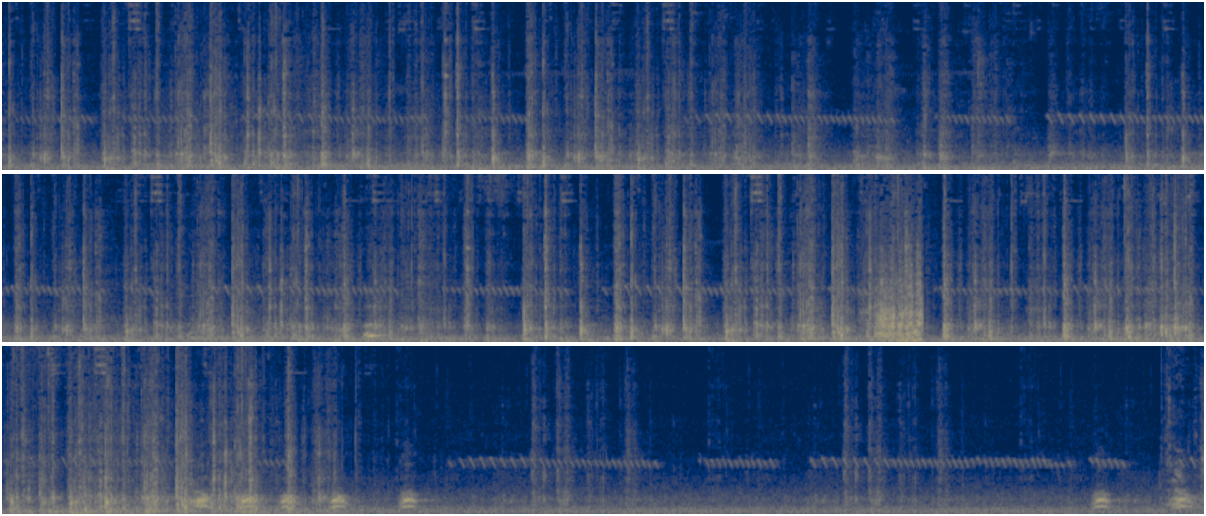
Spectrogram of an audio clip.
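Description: Horses' hooves clip-clopping on hard ground as several horses pass. The hoofbeats are busiest in the middle, thin out about three-quarters of the way through, and pick up again near the end.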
